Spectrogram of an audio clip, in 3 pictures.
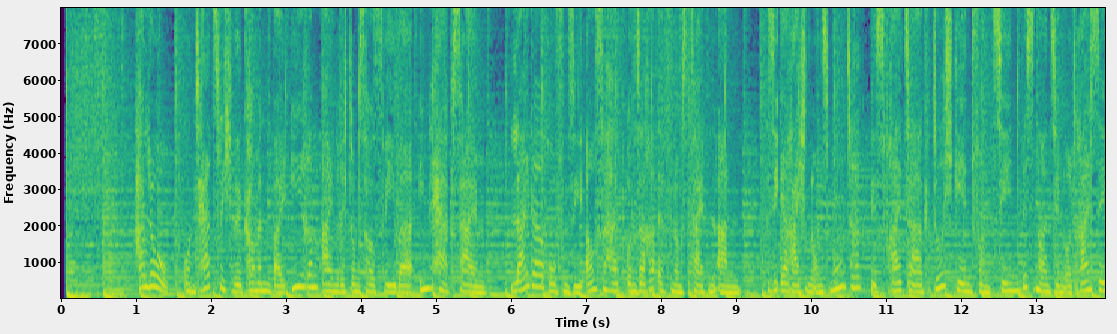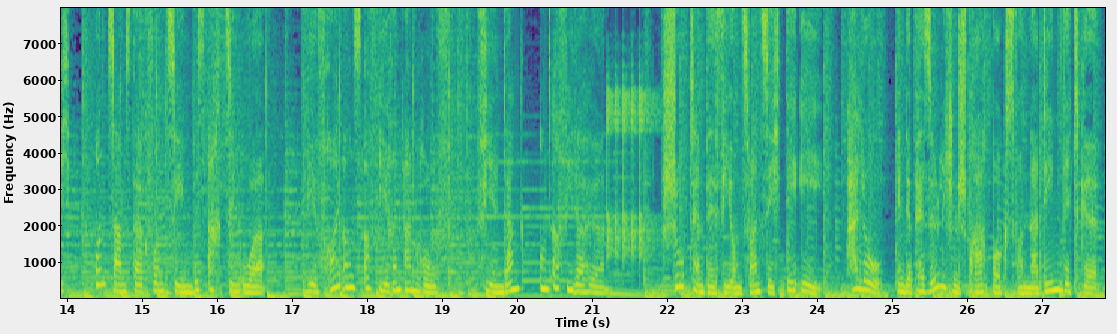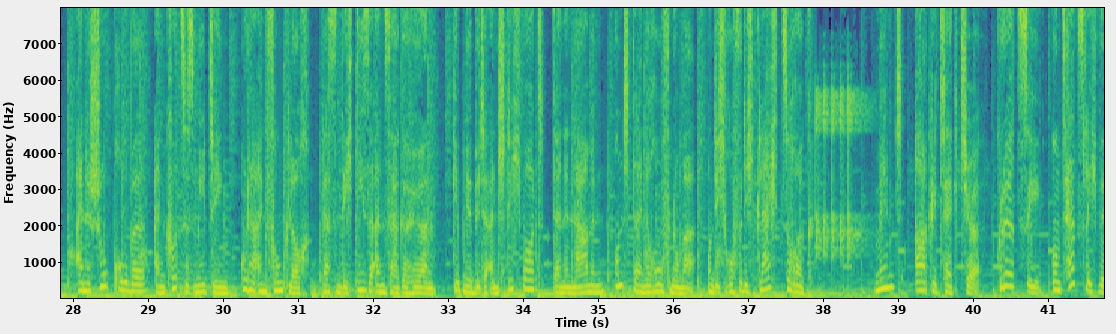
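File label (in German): telefonansagen sprecher German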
